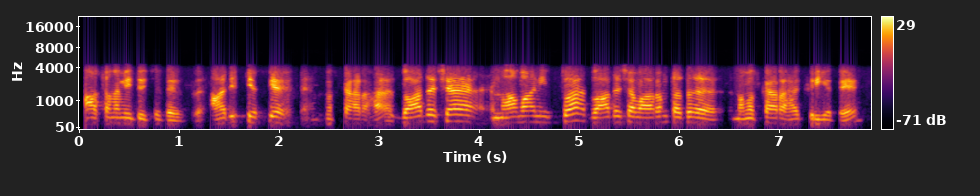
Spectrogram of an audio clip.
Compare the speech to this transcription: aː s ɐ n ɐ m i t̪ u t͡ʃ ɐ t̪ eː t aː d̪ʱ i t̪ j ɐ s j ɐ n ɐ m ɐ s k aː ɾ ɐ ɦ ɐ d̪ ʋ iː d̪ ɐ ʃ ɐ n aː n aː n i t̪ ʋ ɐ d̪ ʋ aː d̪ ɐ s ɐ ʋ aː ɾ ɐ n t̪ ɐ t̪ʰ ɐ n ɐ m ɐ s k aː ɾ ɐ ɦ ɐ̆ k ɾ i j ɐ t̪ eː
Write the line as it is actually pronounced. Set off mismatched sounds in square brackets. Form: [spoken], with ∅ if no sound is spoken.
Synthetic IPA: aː s ɐ n ɐ m i t̪ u t͡ʃ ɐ t̪ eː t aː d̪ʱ i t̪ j ɐ s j ɐ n ɐ m ɐ s k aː ɾ ɐ ɦ ɐ d̪ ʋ [aː] d̪ ɐ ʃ ɐ n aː [m] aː n i t̪ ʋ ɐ d̪ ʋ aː d̪ ɐ [ʃ] ɐ ʋ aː ɾ ɐ [m] t̪ ɐ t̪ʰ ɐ n ɐ m ɐ s k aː ɾ ɐ ɦ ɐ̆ k ɾ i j ɐ t̪ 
